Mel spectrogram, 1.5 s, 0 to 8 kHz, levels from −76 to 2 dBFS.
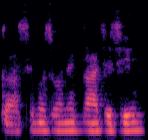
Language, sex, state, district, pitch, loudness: Bengali, male, West Bengal, Purulia, 130 Hz, -29 LUFS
